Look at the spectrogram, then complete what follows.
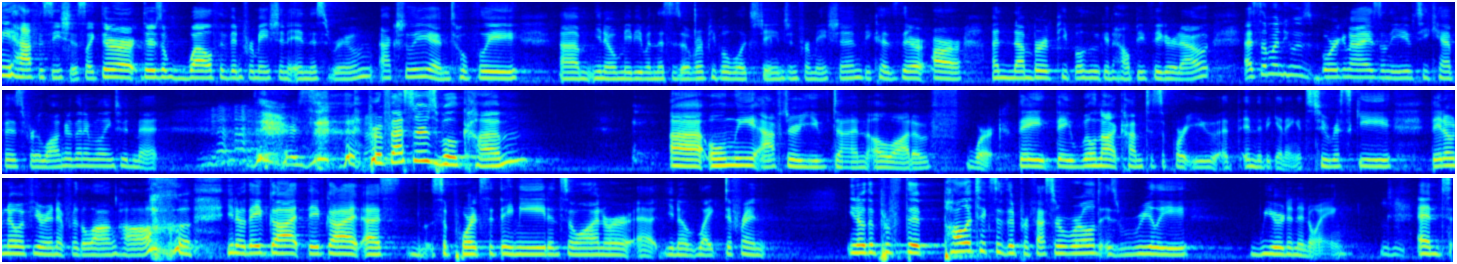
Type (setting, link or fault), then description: setting, live audience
